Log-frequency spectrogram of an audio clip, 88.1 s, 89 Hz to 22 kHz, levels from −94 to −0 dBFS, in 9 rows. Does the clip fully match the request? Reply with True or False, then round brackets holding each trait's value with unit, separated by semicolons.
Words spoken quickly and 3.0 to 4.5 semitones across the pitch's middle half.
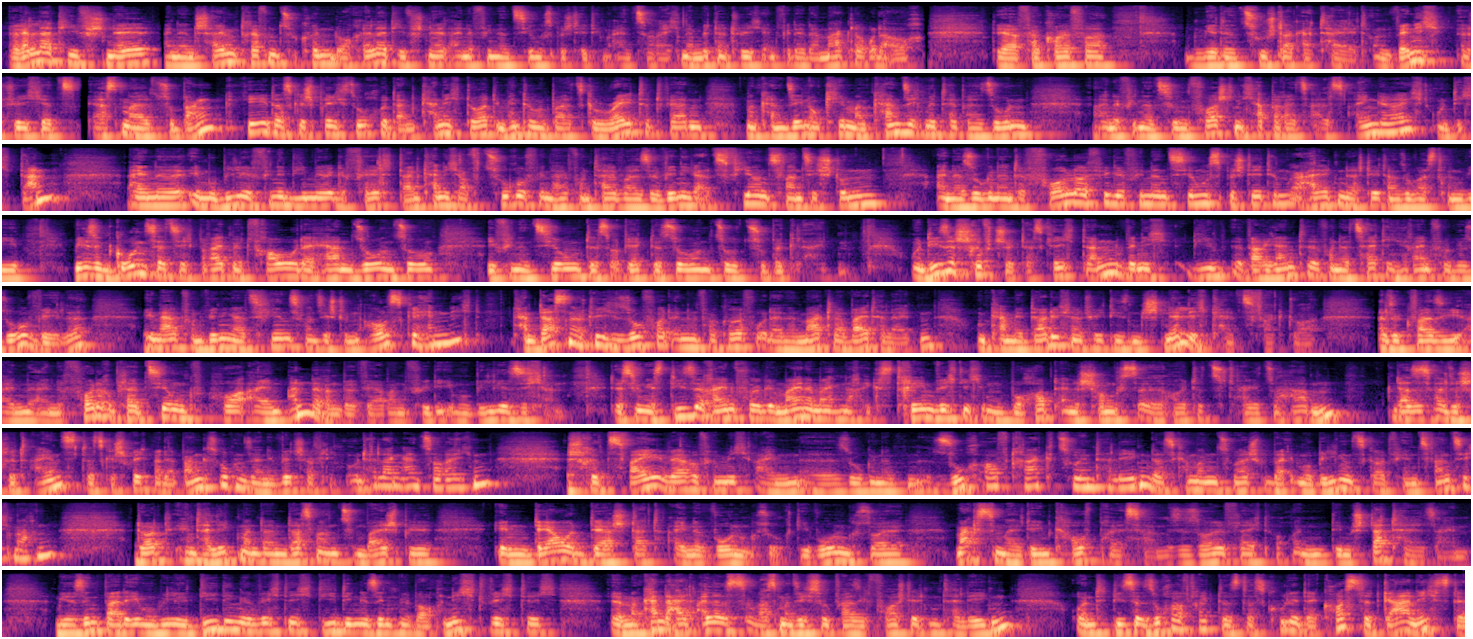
True (205 wpm; 3.3 semitones)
